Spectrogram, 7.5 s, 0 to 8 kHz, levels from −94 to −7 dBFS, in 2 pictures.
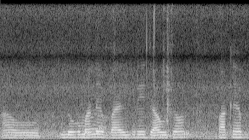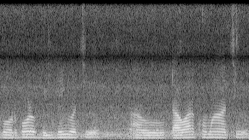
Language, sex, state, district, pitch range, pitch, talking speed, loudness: Odia, female, Odisha, Sambalpur, 140-160 Hz, 150 Hz, 110 wpm, -20 LUFS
